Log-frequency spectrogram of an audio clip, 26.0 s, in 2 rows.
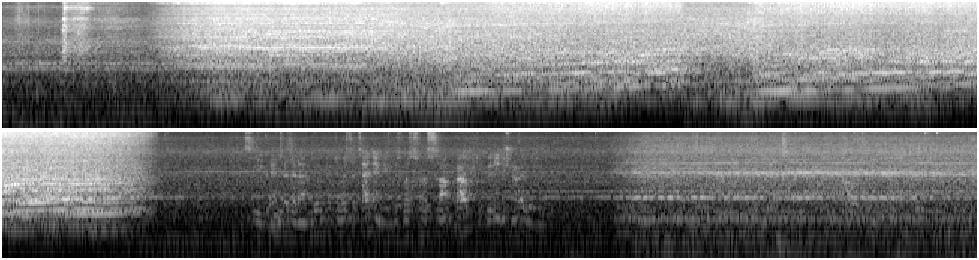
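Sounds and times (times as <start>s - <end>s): car engine revving: 2.4s - 15.0s.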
